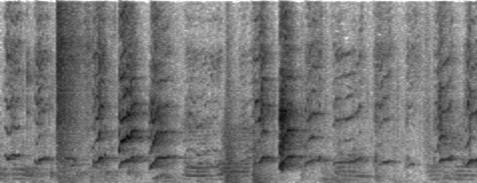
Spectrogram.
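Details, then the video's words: Cavalier King Charles Spaniel puppies from Robin's litter, filmed indoors on a kitchen livestream cam, give a dense chorus of overlapping high squeals and whimpers that rise and fall, several voices at once, with clicks and bumps in between. "Cavalier Puppy Live Stream: Robin's Puppies"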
